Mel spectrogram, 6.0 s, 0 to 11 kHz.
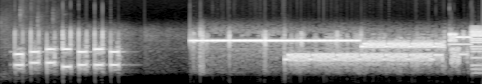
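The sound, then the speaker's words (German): Early-1980s computer modem turning data into tones: a rapid series of beeping dial tones, a short pause, then steady high electronic tones that shift and overlap as a lower tone joins, ending in a few brief switching bursts. “Ein neuer Sound, Anfang der 80er. Rechner setzen Daten in Töne um, verbinden plötzlich Kontinente, Konzerne und Computerkits.”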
